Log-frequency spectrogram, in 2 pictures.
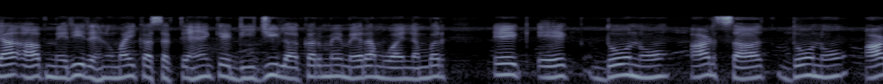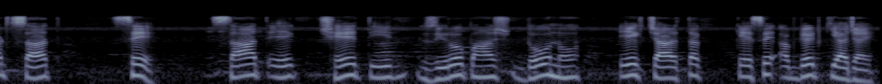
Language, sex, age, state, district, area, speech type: Urdu, male, 18-30, Uttar Pradesh, Saharanpur, urban, read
